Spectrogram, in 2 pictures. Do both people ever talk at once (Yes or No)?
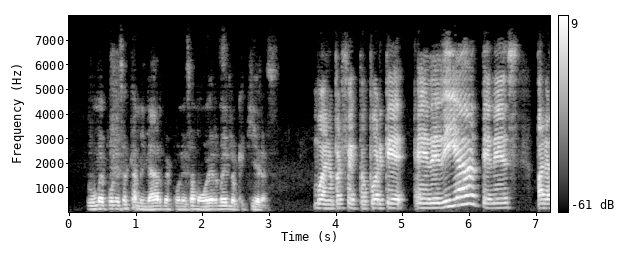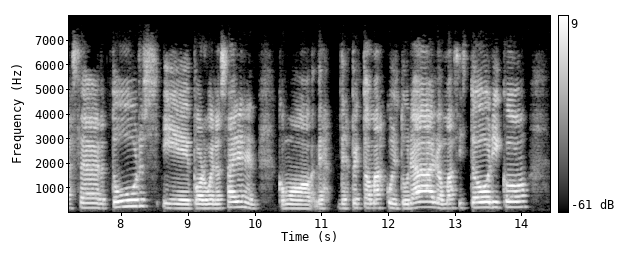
No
